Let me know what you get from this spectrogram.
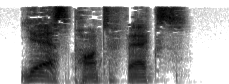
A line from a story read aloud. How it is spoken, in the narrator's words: Bryce said slowly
